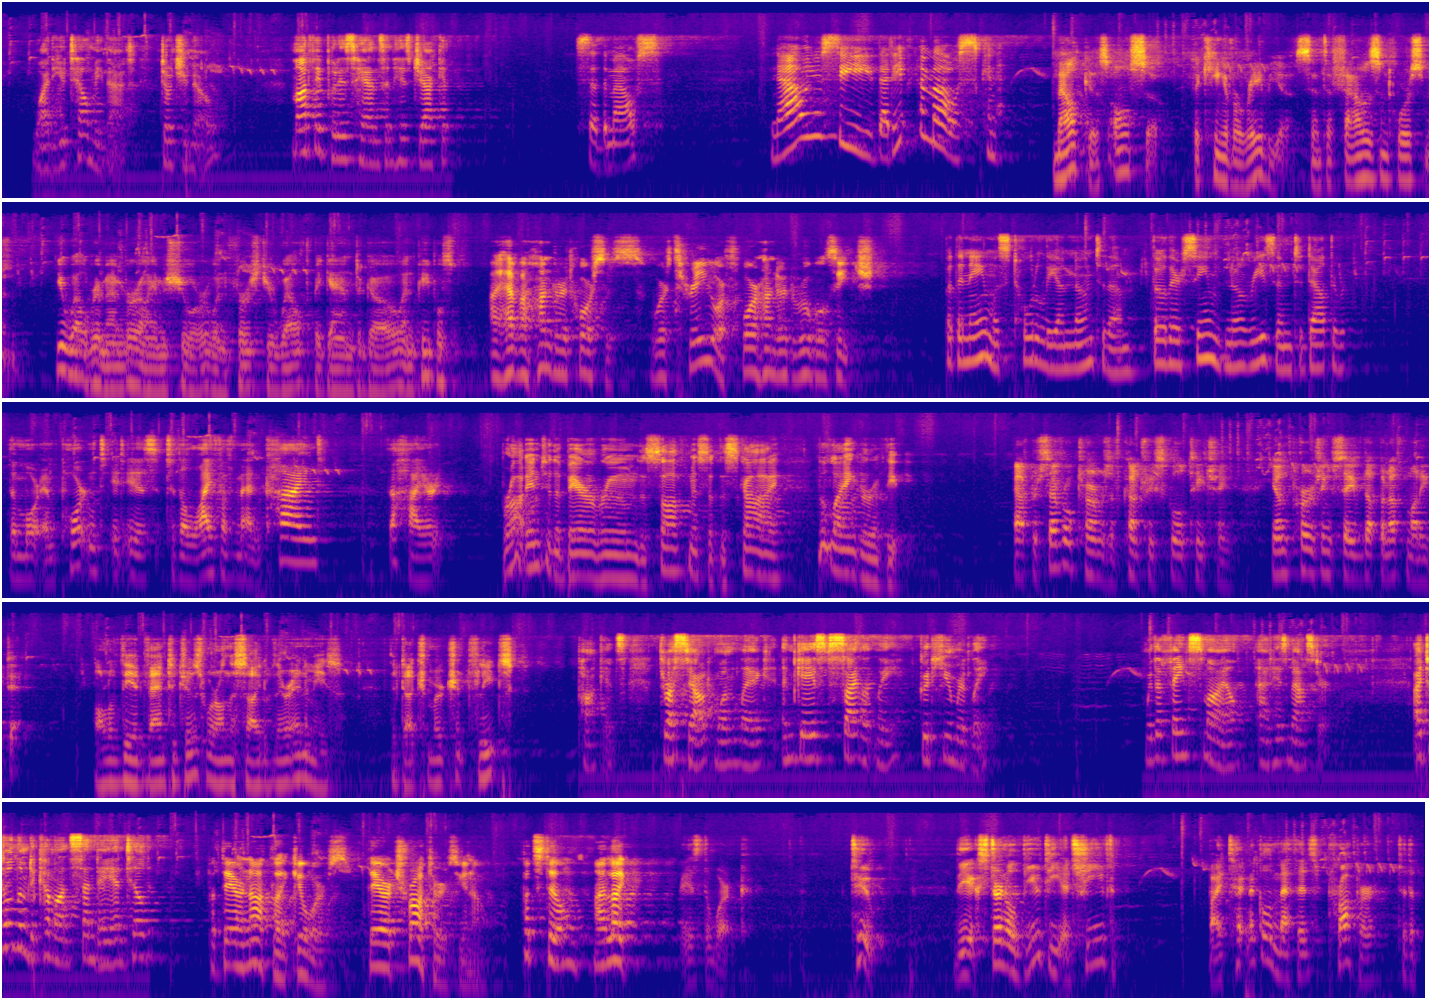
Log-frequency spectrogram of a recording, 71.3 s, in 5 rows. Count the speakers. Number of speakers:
10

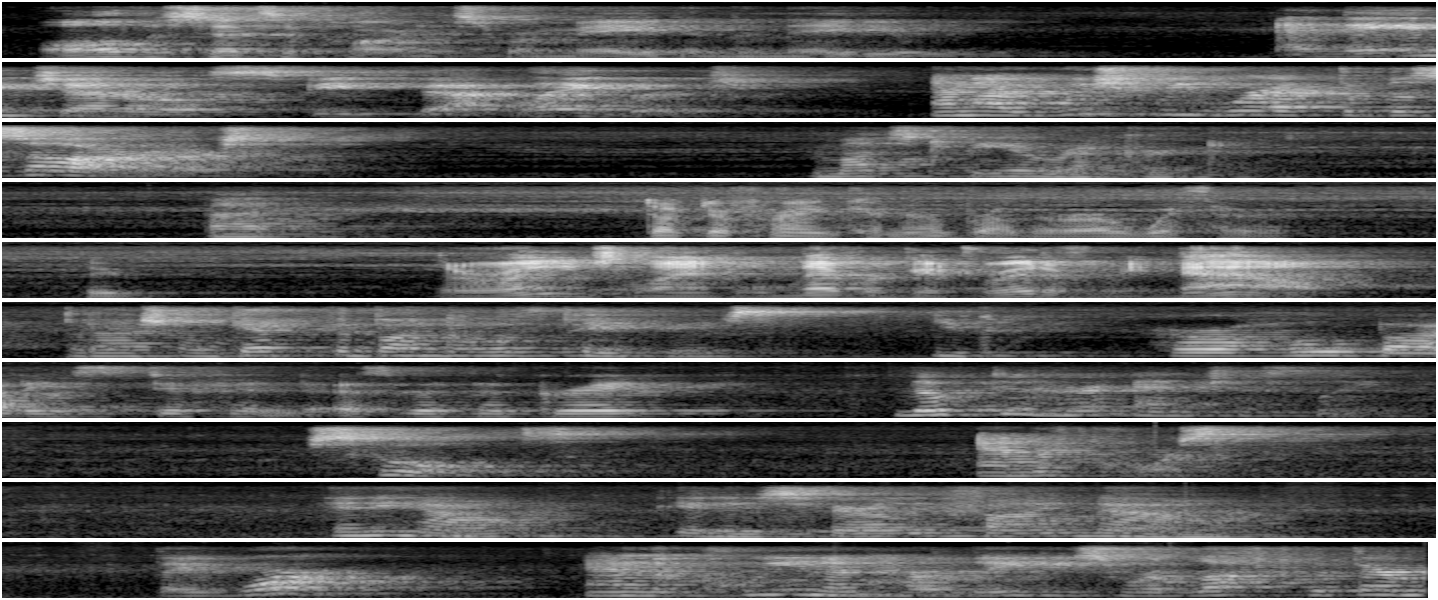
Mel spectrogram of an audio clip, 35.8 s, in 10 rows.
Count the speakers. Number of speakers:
9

